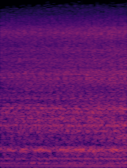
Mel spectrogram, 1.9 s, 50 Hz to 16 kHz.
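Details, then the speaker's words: 1998 Honda Passport/Isuzu Rodeo petrol engine restarted with the serpentine belt removed to trace a whining noise: quiet, steady idle with airy hiss and no whine, so the wobbly idler pulley's bearings are blamed and the pulley will be replaced. "got it fired back up again without the eye but without the serpentine belt it's just the motor running so it's pretty quiet now so it's got to be uh the idle pulley"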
